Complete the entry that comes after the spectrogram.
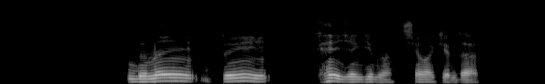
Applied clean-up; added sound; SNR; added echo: none; none; none; none.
